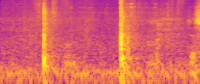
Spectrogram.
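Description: Two sharp smacks of boxing-glove punches landing on a partner's gloved guard, the second the louder, about three quarters of a second apart.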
